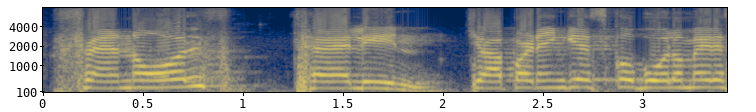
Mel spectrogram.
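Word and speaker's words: phenolphthalein: तो देखो इसका कैपिटल सी लिखो, ये होती है स्पेलिंग, मैं पढ़ देता हूं, फेनोल्फथैलीन।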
